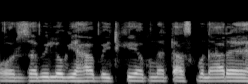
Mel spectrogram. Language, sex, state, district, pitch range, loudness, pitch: Hindi, male, Bihar, Purnia, 160-165 Hz, -19 LUFS, 165 Hz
